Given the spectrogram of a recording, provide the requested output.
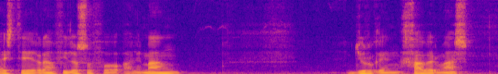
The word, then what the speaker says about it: Habermas: En este vídeo pretendo ofrecer un sencillo homenaje a este gran filósofo alemán, Jürgen Habermas, o también se puede pronunciar Habermas en español, que podemos considerar que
